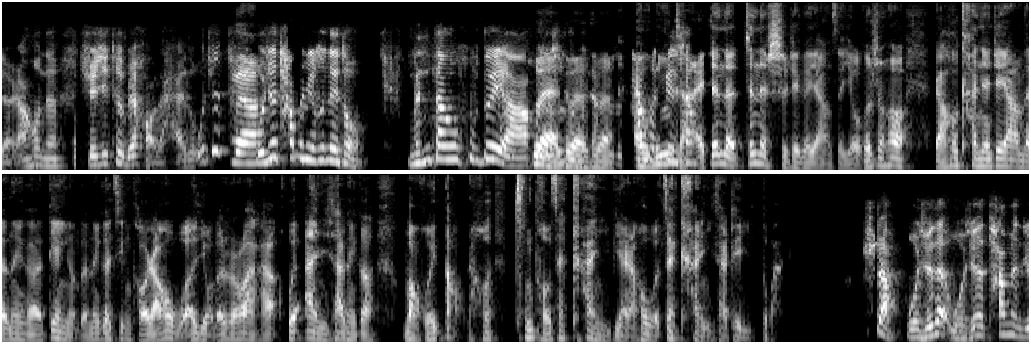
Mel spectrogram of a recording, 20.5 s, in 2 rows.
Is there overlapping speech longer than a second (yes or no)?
yes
